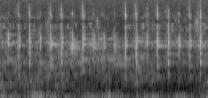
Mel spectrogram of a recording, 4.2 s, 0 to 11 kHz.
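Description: Electronic music played through a WeCool Moonwalk M1 true-wireless earbud, picked up by a microphone held against it: a quick run of short plucked notes, about four to five a second, over a low beat.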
